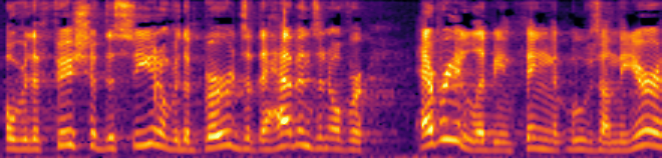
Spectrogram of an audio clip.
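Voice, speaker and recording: Speaking at a very fast pace, a man uses a high-pitched voice. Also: ordinary pitch variation. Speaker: preacher. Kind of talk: sermon. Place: church.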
